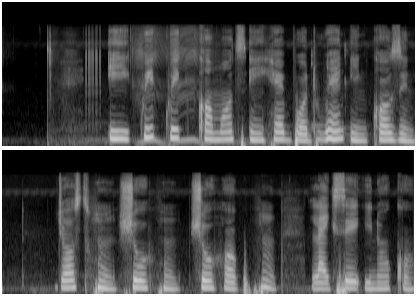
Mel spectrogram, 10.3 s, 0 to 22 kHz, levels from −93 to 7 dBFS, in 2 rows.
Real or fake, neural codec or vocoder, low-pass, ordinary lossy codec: real; none; 10.8 kHz; none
